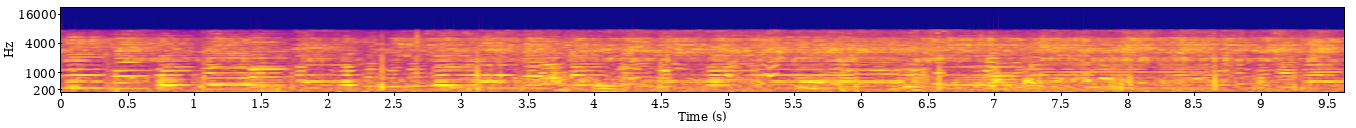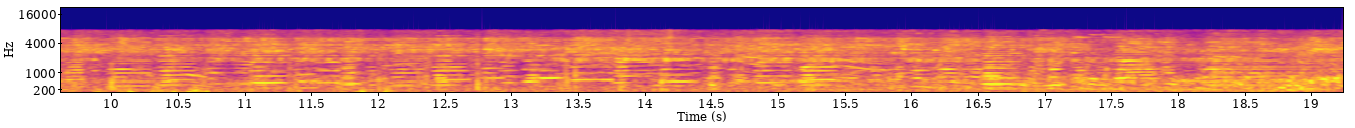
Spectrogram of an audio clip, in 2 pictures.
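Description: Accordion playing a traditional Morris dance tune, with the jingling of the dancers' leg bells over it.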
